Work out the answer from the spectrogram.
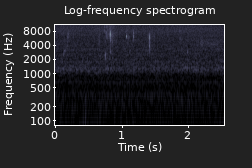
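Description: Chewing on fresh-picked green lettuce just clipped from the plant: a few faint, crisp crunches over a low steady background, with no talk.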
